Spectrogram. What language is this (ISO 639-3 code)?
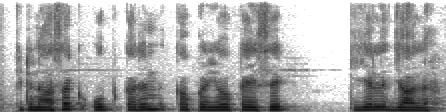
mag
